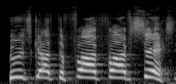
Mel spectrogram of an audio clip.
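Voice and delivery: hammed-up high, drawn-out call; over-eager prepper. Prepper opening a neighbourhood meetup, hammed-up eagerness. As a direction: call it out like an overzealous militia buddy. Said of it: "You don't have to lead with".

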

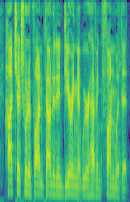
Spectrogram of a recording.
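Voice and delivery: usual speaking voice

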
